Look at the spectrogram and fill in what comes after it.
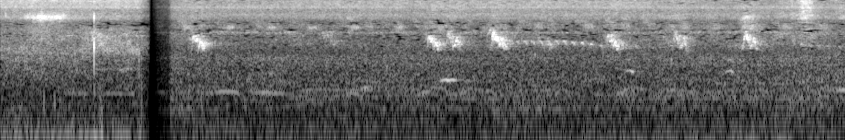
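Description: Faint birdsong: short high chirps, repeated every half second to a second, over quiet outdoor background noise. A brief dropout to silence comes about a second in.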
